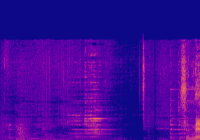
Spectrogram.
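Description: Galvanised steel base plate with four L-bolts and their nuts clinking and rattling as it is handled and turned over, with a brief faint metallic ring about a second in.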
